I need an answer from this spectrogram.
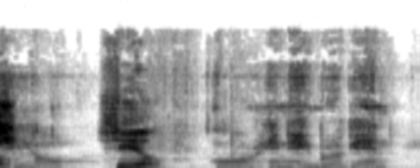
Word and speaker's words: Sheol: Sheol. Pronounce.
